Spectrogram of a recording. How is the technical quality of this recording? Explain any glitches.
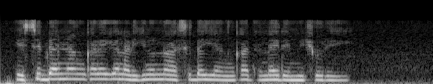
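The quality is poor, with heavy codec damage across the whole recording. Opus compression, likely the cause, runs throughout: nothing remains above about 8.2 kHz, and the low bitrate (around 12 kbps, in music mode) leaves bands refilled with folded or noise content, so the speech sounds rough, grainy and dull.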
